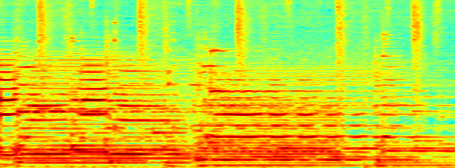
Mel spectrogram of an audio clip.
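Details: Instrumental music with sustained tones and no animal voice.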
